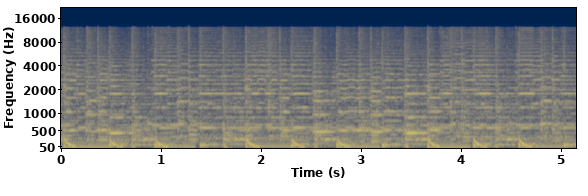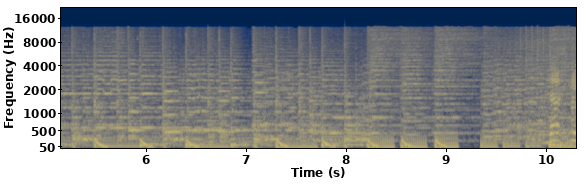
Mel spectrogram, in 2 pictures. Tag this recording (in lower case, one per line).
music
